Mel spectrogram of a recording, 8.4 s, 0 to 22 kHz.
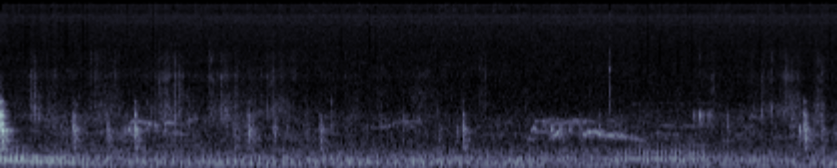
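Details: Spotted dove in a decoy trapping session, with a caged lure bird set at a trap. Soft, low, warbling coos come near 1.3 and 2.8 seconds and again from 5.5 to 6.5 seconds, partly masked by steady broadband noise and scattered clicks.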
